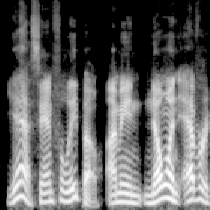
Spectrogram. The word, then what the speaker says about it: Sanfilippo: I'm pretty sure you said it right San filipo yeah San filipo I mean no one ever gets it I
